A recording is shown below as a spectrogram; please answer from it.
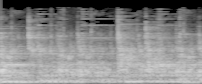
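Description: The singing drops out and a steady low hum is heard with fast, irregular clicking over it.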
